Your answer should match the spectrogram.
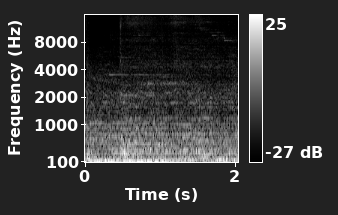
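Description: Mayan Mask slot machine playing its game music and effects with a heavy bass as it goes into the free-games bonus; a brighter hissing layer joins about half a second in.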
